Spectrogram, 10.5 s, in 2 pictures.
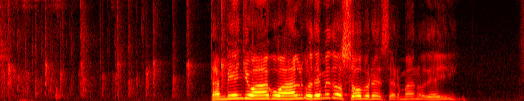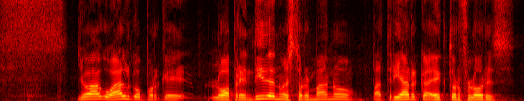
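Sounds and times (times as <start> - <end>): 
group applauding: 0.0 - 2.7
speech: 2.1 - 4.7, 6.0 - 10.4.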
